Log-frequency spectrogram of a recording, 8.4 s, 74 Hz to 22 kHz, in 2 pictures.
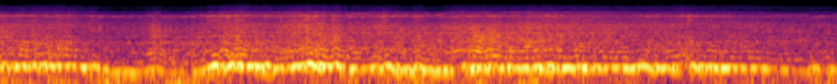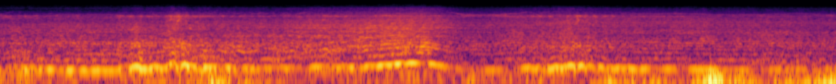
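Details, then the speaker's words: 8-inch FPV drone test-flown with P gains raised to 75: the propeller tone wavers and warbles up and down in flight instead of holding steady, an oscillation showing the P gains are too high. "so this is a sign that the p gains are too high"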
